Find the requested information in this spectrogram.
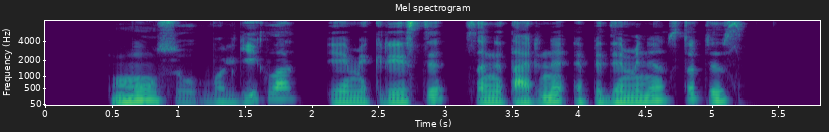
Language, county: Lithuanian, Vilnius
